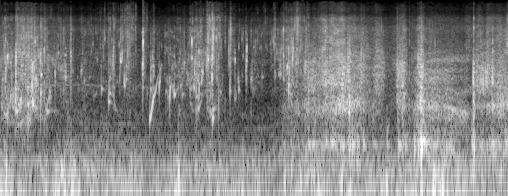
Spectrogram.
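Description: Plastic bucket dipped into shallow river water at the bank, scooping it up with irregular splashing, sloshing and trickling, to wet a bucket of groundbait.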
